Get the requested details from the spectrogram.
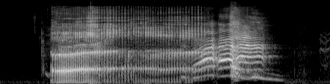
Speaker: We're about to have a burping challenge. She's gonna burp first.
